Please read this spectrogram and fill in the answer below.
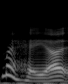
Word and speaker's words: Mexia: very small town called, I think Mahia is how you pronounce it. It's spelled Mexia, but I think it's Mahia.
